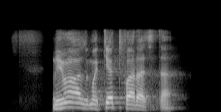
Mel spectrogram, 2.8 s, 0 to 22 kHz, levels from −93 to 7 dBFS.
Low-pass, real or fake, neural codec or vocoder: 7.2 kHz; fake; codec, 16 kHz, 1 kbps, X-Codec, HuBERT features, trained on general audio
